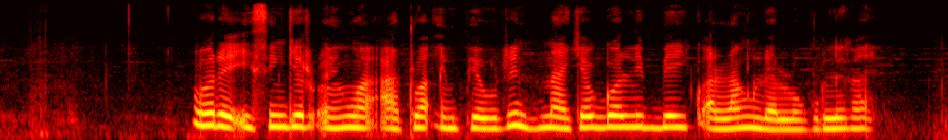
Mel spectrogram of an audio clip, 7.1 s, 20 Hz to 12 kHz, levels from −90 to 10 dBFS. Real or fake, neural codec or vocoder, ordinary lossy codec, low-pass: real; none; none; 10.8 kHz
